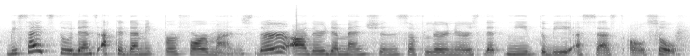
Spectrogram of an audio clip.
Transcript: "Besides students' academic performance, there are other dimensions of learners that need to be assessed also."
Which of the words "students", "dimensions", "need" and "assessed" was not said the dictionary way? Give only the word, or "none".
dimensions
